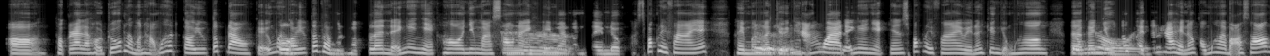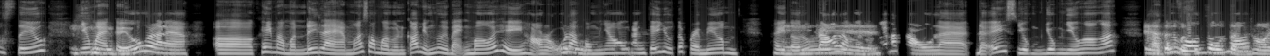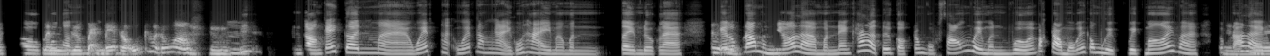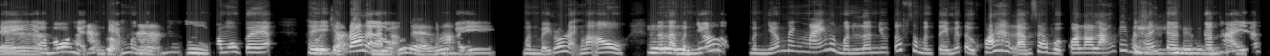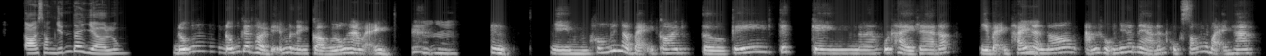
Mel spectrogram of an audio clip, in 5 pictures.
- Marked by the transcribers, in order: other background noise; distorted speech; laugh; unintelligible speech; drawn out: "À!"; static; laugh; laughing while speaking: "khóa"; laugh; laughing while speaking: "bạn?"; tapping
- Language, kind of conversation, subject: Vietnamese, podcast, Bạn có kênh YouTube hoặc người phát trực tiếp nào ưa thích không, và vì sao?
